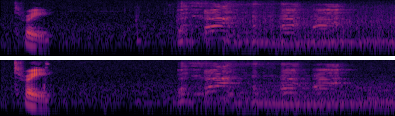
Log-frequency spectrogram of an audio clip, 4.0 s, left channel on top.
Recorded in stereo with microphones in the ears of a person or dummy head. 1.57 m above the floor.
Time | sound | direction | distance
0.1 | a man speaking | 40° right (ahead or behind) | 0.8 m
1.8 | laughter | 15° left (ahead or behind) | 4 m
